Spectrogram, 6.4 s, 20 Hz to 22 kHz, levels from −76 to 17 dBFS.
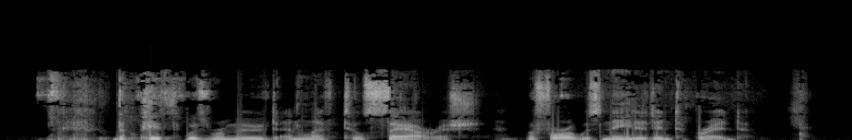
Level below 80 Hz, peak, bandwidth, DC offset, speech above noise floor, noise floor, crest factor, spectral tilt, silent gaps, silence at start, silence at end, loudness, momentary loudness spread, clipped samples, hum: -50 dBFS; 0 dBFS; 11.5 kHz; under 0.1%; 24 dB; -42 dBFS; 20 dB; -3 dB/octave; none; 0.25 s; 0.35 s; -18 LUFS; 12 LU; under 0.1%; none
